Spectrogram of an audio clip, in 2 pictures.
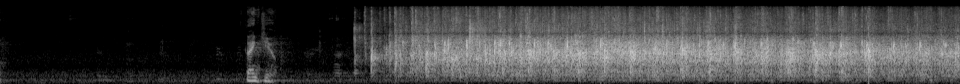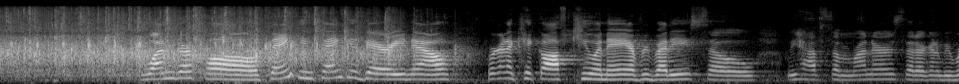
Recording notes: BUILD IT Keynote 2021. Today's episode is from a killer keynote I gave in New Jersey recently!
